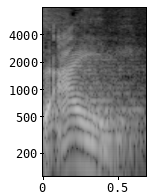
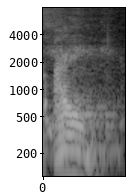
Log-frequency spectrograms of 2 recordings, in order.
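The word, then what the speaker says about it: عين: You have to squeeze it. So like somebody strangling you. So you do, because you have muscles here. The muscles, they squeeze on this windpipe. Let's see. Like it goes like narrow. So it's very easy. So this is ayn.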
